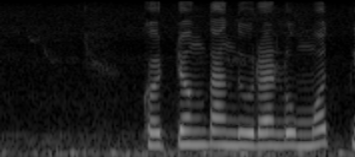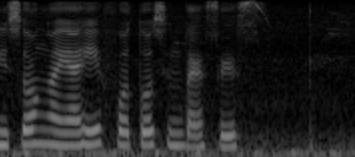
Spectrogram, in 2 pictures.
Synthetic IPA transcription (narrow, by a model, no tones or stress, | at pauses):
ɡ̥ɔ̤ɖ̥ɔ̤ŋt̪and̪uɾanlumʊt̪̚b̥i̤sɔŋajaefot̪osint̪ɛsɪs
